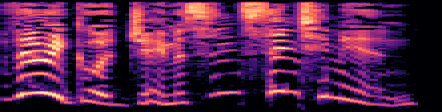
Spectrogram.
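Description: A proper victorian auntie, around thirty, high lively voice, fond and earnest, radio drama. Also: female voice, moderate pace, no room sound, full character voice. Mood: flustered, pleased. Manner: refined, earnest, fondly advising. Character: affectionate thirty-year-old widowed Victorian English aunt.

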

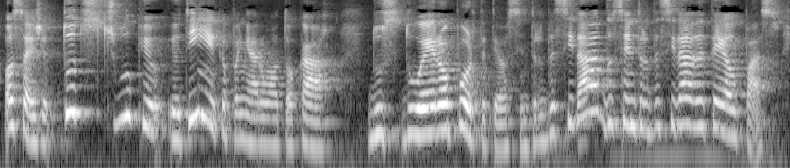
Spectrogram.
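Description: A woman with a European Portuguese accent telling a personal travel story to an audience, expressive, with many restarts. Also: on the high side, brisk. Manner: expressive, acts out dialogue, frequent restarts. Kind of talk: animated storytelling. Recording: roomy echo.

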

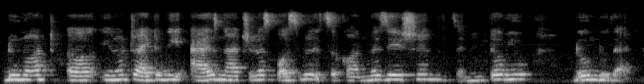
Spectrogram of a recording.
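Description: Gujarati-accented woman tutor, gravelly voice. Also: mid-range voice, flat delivery, normal speed, dark tone, echoey room, low-quality recording. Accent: Gujarati Indian English. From India. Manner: firm, direct, repeats points for emphasis. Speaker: IELTS tutor. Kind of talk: instructional talk.

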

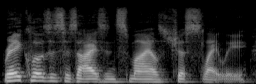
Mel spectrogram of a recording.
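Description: A man's voice: medium pitch, lively intonation, measured pace, creaky. A man narrating scene headings and stage directions at a script table read.

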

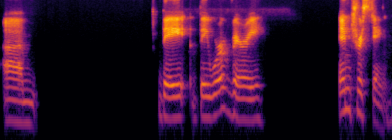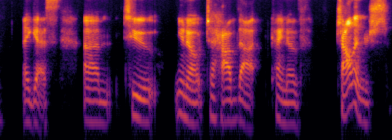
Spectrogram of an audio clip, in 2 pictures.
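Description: A woman's voice: sits low, extremely slow, long pauses, fairly bright tone. A young woman from the United States telling a personal story in a casual conversation, reflective and full of fillers. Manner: reflective, uses many fillers like "like" and "um". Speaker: guest.

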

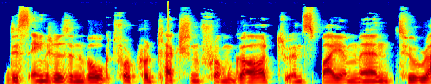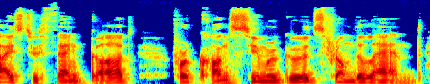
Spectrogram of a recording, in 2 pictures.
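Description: Man, slightly deep voice, podcast co-host, scripted presenting, reading aloud.

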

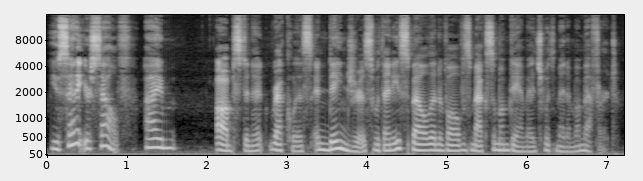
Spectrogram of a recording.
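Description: A woman's voice: low voice, expressive, normal speed. Lady acting a witty young woman, stubborn, assertive, bit teasing, storybook dialogue. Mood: determined.

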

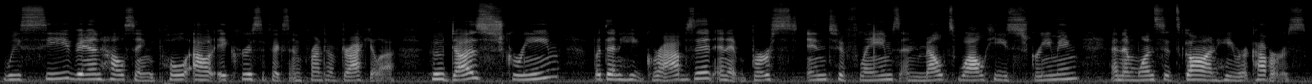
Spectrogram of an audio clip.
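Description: A woman's voice: mid-range voice, measured pace, pushed and bright, a little hiss or hum. A young woman casually reviewing a film, going topic by topic in a chatty way with frequent fillers.

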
